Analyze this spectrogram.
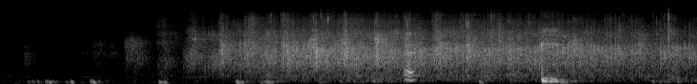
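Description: Audience applause swells from a few scattered claps into a sustained, dense roar of clapping that stays loud and steady to the end, with a few low thumps mixed in.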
